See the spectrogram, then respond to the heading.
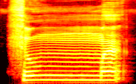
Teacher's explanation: terdapat mim tasydid, maka itu termasuk bacaan gunnah. Maka cara membacanya ditahan dan diperpanjang.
